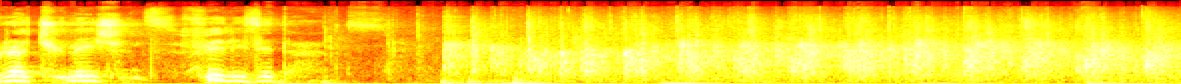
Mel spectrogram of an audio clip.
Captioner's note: applause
